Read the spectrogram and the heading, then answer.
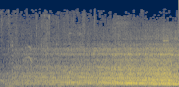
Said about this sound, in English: Hey, the milkman just pulled in the driveway.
